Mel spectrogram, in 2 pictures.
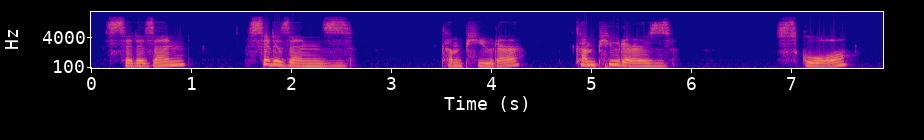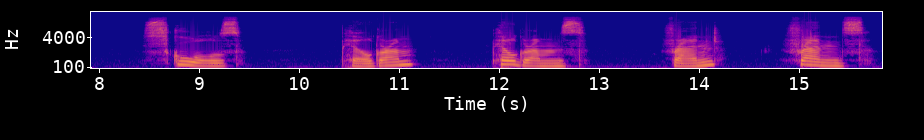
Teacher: the z sound also follows voiced consonants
